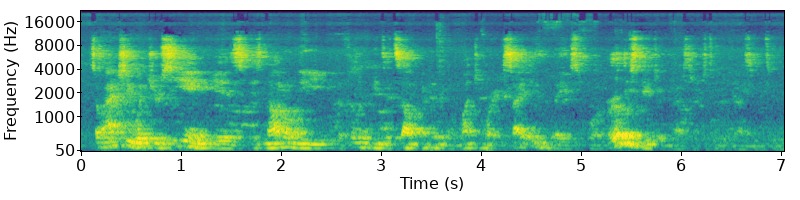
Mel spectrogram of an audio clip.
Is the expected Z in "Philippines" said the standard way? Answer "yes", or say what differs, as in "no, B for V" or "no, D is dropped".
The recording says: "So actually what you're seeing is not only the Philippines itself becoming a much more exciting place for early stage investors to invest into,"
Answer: yes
